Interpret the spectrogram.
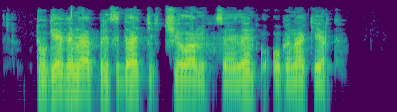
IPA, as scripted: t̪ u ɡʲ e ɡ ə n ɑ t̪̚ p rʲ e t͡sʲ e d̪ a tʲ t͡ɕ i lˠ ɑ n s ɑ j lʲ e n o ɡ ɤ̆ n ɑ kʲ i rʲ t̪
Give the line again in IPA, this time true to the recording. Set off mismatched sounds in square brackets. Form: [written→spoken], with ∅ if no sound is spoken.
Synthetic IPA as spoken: t̪ u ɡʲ e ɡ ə n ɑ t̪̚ p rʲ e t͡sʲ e d̪ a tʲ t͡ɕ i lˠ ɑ n s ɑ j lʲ e n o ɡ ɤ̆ n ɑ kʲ [i→e] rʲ t̪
